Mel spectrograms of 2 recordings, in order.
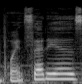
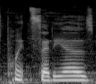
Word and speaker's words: poinsettias: supposed to say that do you know if it's poinsettias or poinsettias because i mean it's spelled poinsettias but yeah i've heard people say it both ways anyway i'm adding some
